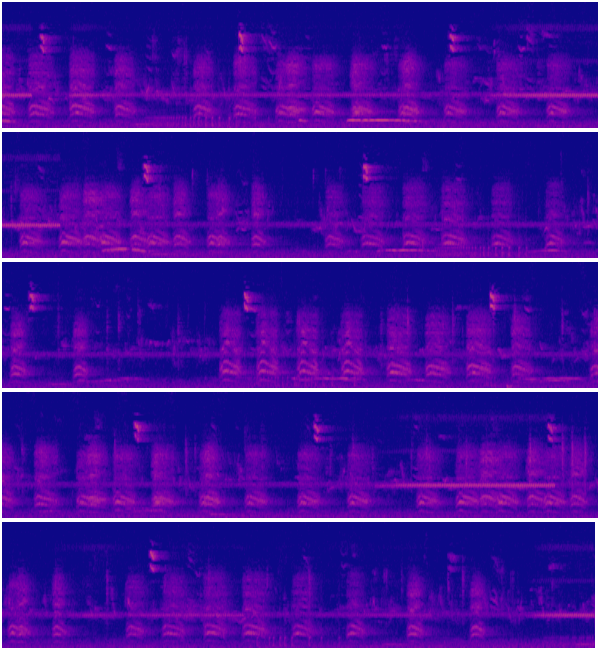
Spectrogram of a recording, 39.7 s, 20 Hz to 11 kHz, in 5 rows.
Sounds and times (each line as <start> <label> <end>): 0.0 hooting owls 7.6
0.0 crows 11.6
0.0 Tweeting birds 39.7
0.0 crickets 39.7
8.2 hooting owls 11.6
12.3 crows 17.8
12.3 hooting owls 17.9
18.8 crows 28.8
18.8 hooting owls 32.7
29.4 crows 32.8
33.4 crows 38.3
